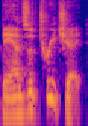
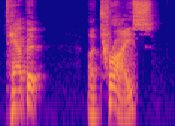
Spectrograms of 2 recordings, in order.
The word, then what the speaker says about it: Danzatrice: So it's by Tappet, obviously, out of a mare that ran for Steve Asmussen that was owned by Gainesway Farm that was named after the Italian word for female dancer, Danzatrice. That's the official correct pronunciation of the mare, Danzatrice.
